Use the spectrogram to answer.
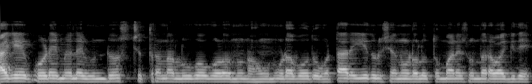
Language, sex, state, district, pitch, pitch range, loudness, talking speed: Kannada, male, Karnataka, Koppal, 135 Hz, 130-140 Hz, -20 LUFS, 170 wpm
